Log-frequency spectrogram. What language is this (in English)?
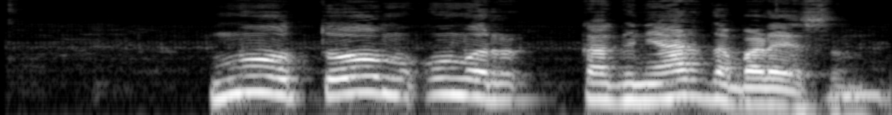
Kohistani Shina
